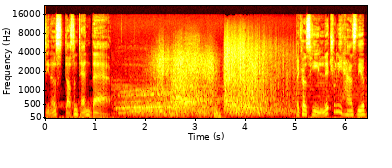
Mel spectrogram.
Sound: thunder rolling

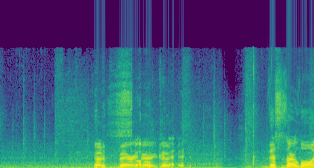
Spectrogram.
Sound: laughs

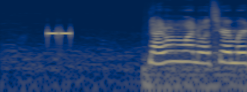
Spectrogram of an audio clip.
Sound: headset beeps

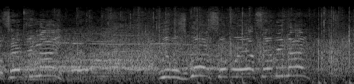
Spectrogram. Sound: audience applause

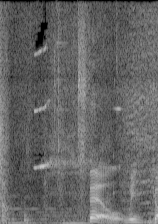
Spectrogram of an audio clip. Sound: creak

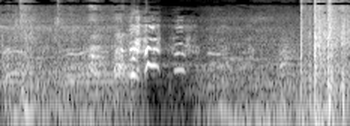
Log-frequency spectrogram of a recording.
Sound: laughing

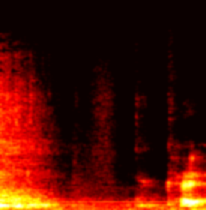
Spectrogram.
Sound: blender whirs loudly

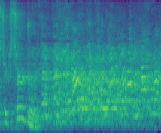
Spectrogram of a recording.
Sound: audience laughing

